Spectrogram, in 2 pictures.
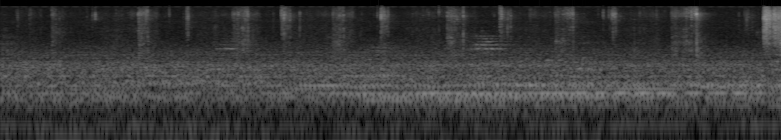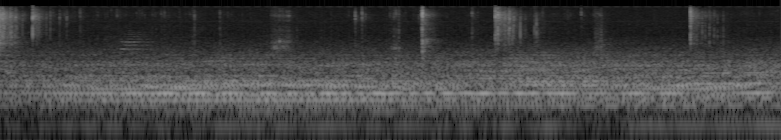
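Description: Plastic pony beads of a peyote-stitch Kandi panel clicking and rattling as the panel is handled and its threads tied, with a hand rummaging among loose beads about six seconds in. Under the clicks, a low steady hum grows louder from a few seconds in and is the loudest sound in the second half.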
